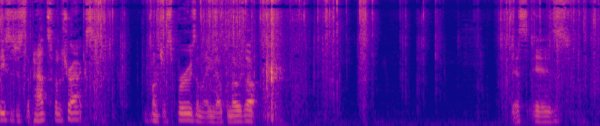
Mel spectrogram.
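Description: Plastic packaging crinkles as it is handled.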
